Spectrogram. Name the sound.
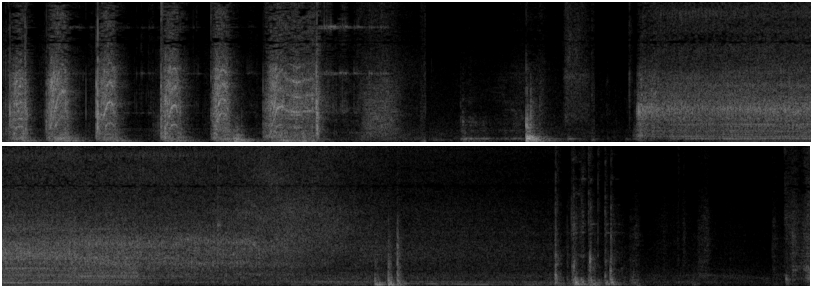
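power drill drilling out waste wood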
